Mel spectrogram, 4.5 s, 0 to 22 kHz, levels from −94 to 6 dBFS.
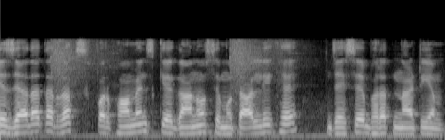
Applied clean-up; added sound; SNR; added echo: none; Shatter; 20 dB; none.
